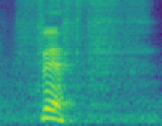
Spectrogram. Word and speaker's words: fifth: free and three, and now it's almost like we have free three, one after the other, fifth. So when I'm doing the F, remember, teeth touching the bottom lip, and then immediately after, tongue goes out.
